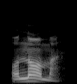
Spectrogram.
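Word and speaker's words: ὄνομα: la transliteración O sea de cómo se tiene que leer se lee así o noma ooma esta la definición de esta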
